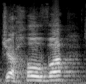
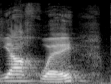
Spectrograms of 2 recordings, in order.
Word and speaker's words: Yahweh: It's sometimes pronounced Jehovah, sometimes Yahweh, but it's the name by which he revealed himself to his people.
